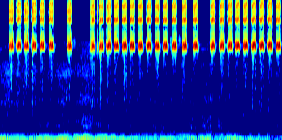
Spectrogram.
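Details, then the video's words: Field cricket (Gryllus campestris) chirps steadily, short shrill pulses repeated about three times a second. "Świerszcz Polny (Gryllus campestris)"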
